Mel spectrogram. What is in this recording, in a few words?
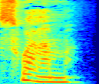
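"swam", British English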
